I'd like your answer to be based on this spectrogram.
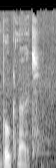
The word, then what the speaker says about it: Bouknight: I believe it's pronounced Bouknight. – More like Spook Night. – Book Night. Well. Book Night? Yeah. Kai Jones, JT Thor, and Scotty Lewis. – JT Thor? Is that spelled G-H-O-R? – It is.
